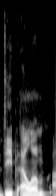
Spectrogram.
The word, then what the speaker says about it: Deep Ellum: So, like I said, go out to Deep Ellum.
